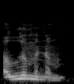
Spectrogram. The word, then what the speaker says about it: aluminum: we spell it with only one I, so it's aluminum. Num, not inium.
